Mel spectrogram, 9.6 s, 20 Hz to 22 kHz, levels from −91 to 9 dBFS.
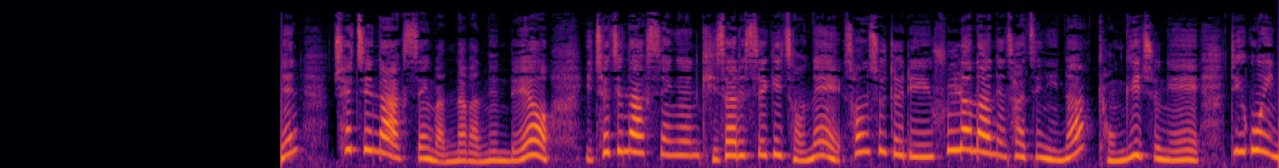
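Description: From the very start until 2.12 s the speech is absent, an audio dropout to silence already under way when the clip begins. It's plain silence with no room tone at all, likely the input dropping out while the recorder kept writing, and the speech only cuts in afterwards.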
